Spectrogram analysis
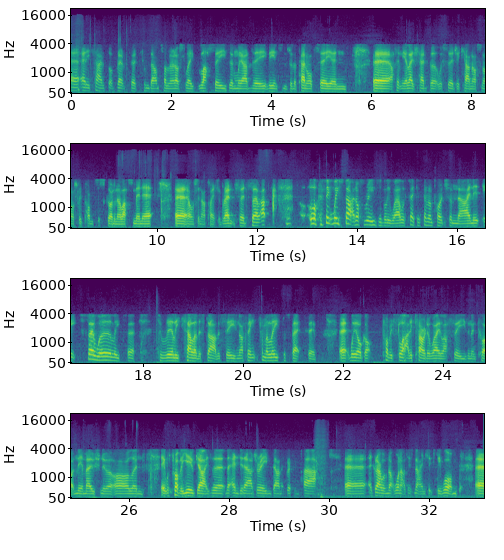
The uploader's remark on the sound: Assembled at LoveSport central on Monday evening. We also hear the thoughts of both sets of fans after the final. Joins us on the line.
